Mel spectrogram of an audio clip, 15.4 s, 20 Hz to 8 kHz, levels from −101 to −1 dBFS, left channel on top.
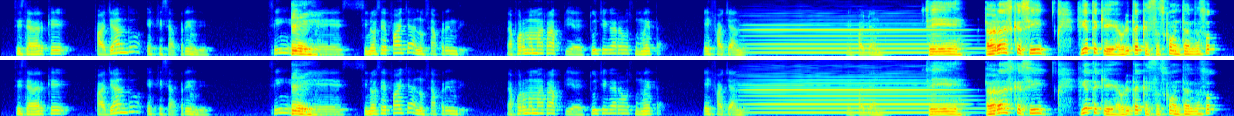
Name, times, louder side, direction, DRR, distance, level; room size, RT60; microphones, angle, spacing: voice 1, 0.2-0.8 1.2-2.6 3.4-4.3 4.5-5.8 6.3-8.2 8.8-9.3 10.6-11.0, left 1 dB, 20° left, 1.0 m, -39 dB
voice 2, 3.6-4.0 11.6-12.0 12.3-15.1, left 3 dB, 80° left, 1.2 m, -28 dB
Bowed string instrument, 9.1-12.5, right 2 dB, 75° right, 1.5 m, -37 dB
11.0 x 6.7 x 3.0 m
head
